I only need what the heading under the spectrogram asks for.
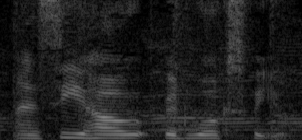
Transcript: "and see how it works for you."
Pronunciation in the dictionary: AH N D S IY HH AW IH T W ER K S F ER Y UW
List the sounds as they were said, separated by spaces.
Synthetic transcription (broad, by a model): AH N S IY HH AW IH T W ER K S F ER Y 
